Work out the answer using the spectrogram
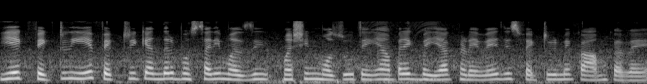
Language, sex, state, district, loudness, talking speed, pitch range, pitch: Hindi, female, Punjab, Fazilka, -18 LUFS, 230 wpm, 225-255 Hz, 235 Hz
